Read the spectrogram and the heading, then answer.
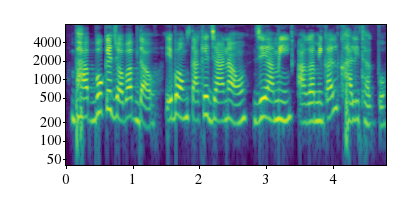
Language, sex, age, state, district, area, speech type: Bengali, female, 18-30, West Bengal, South 24 Parganas, rural, read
